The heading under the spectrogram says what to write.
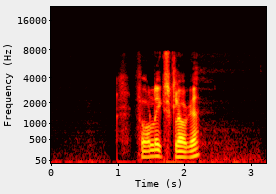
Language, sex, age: Norwegian, male, 35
